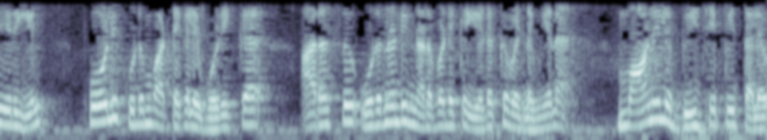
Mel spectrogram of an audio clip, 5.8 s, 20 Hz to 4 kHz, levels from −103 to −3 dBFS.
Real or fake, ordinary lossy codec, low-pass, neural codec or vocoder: real; none; 3.6 kHz; none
